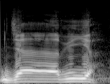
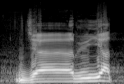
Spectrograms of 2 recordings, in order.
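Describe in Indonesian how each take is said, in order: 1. Kata ini berakhir dengan bunyi h. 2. Kata ini berakhir dengan bunyi t. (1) "Akan tetapi dibaca jariyah" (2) "tidak dibaca jariyat, tidak"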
